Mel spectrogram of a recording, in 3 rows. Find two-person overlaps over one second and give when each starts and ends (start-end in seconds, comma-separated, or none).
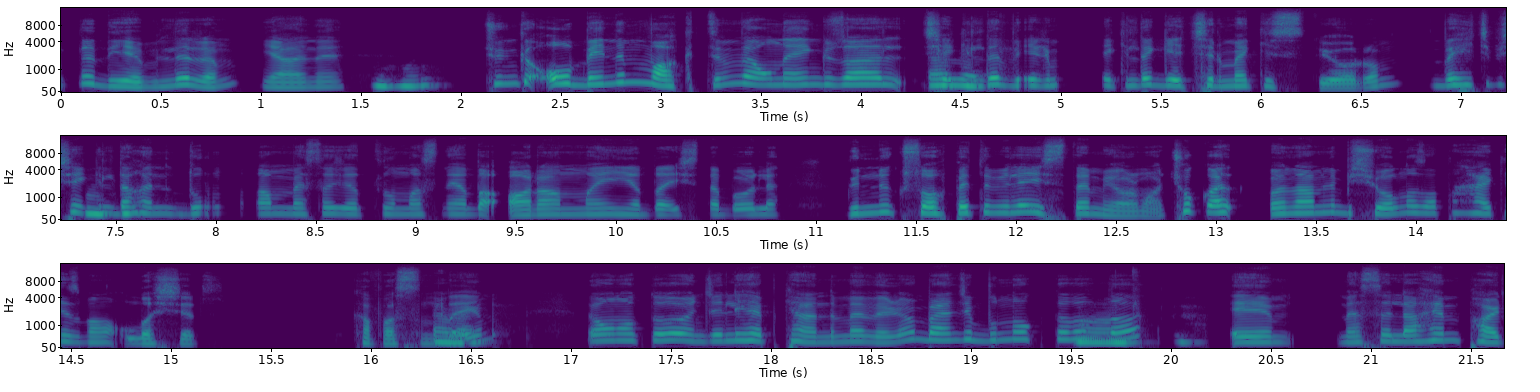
none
